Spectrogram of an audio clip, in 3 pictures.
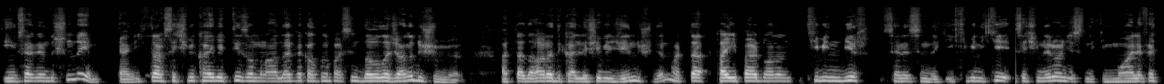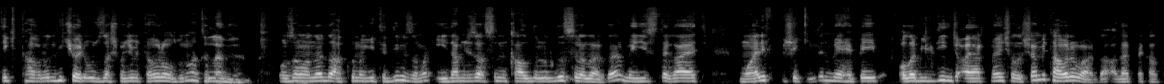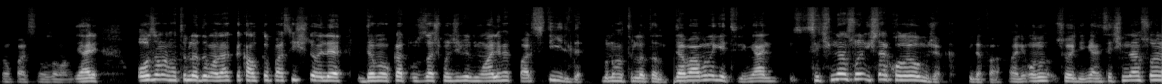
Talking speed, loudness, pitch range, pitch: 165 wpm, -22 LUFS, 145-175 Hz, 155 Hz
